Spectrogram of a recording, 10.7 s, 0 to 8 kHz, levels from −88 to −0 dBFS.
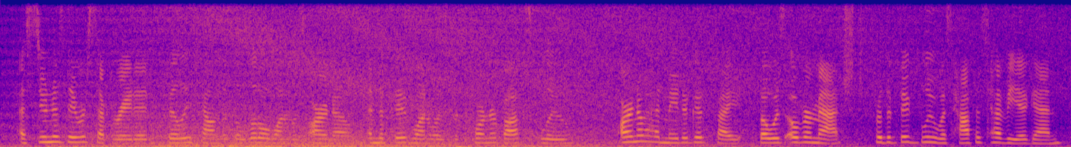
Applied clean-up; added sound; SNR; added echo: none; Ocean; 3 dB; none.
